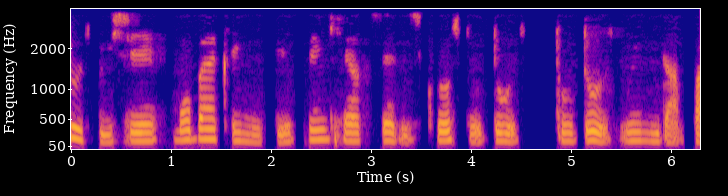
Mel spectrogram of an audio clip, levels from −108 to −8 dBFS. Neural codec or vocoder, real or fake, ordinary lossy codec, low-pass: none; real; AAC, 24 kbps; 3.6 kHz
